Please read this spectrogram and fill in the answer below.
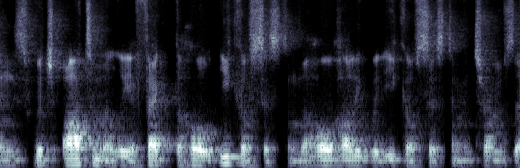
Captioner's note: none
